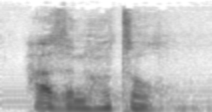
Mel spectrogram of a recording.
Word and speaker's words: Hasenhüttl: Is it Raf Hasenhüttl? – Hasenhüttl. – That's his name.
